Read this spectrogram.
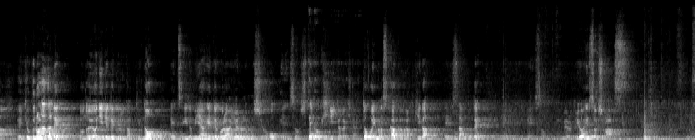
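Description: A man speaks calmly into a microphone, heard over loudspeakers in a large echoing hall.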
